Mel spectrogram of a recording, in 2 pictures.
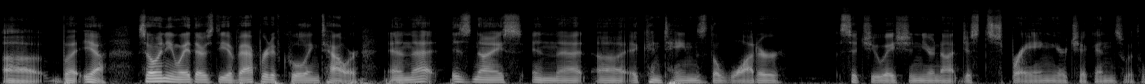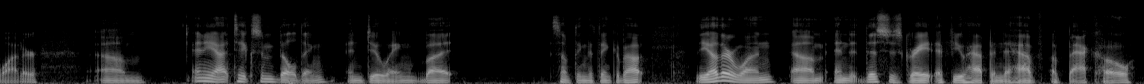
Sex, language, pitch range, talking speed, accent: male, English, 85-100 Hz, 155 wpm, American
